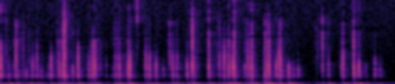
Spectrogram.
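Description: Long acrylic nails tap and scratch across a light blue molded plastic laundry washboard with a diamond-textured surface, thin and hollow-backed, lying on fabric. A rapid run of quick, dry clicks and scrapes, bright on top over a steady low hollow hum, patters along unevenly with little ring after each hit.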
